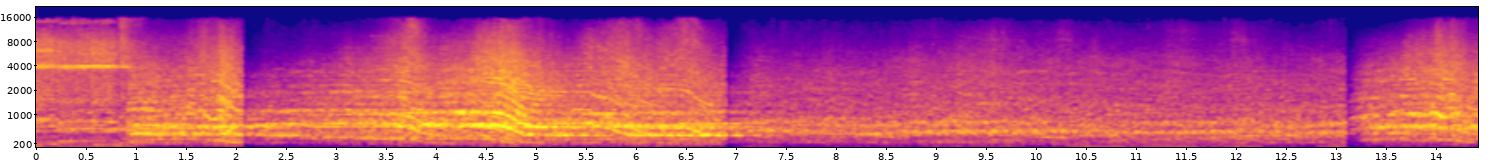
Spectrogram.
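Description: Several racing car engines whine past one after another.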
